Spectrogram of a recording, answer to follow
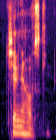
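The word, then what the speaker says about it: Chernyakhovsky: You can pronounce it. Chernyhovsky.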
